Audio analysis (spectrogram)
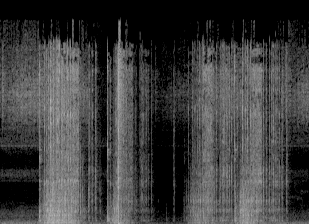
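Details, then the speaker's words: Weed Eater leaf blower with a brand-new carburetor, pull-started two or three times: whirring recoil rope and a brief pop or light backfire through the carb, but it never catches. New carb didn't help, so the fault is in the engine. "so what did we just learn from that test start well it would seem that it doesn't matter if the carb is brand new or not because it still didn't start that means there must be something wrong with the engine instead"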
